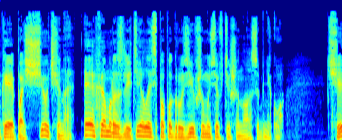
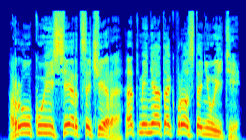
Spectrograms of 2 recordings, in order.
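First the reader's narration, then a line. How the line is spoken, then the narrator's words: Soldier laughing, shouting loudly. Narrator (Russian): военный с хохотом, повысив голос, крикнул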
